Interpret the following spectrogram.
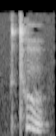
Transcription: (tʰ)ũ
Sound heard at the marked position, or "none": tʰ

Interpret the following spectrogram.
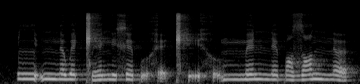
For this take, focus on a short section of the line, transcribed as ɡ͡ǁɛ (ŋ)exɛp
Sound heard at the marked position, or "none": ŋ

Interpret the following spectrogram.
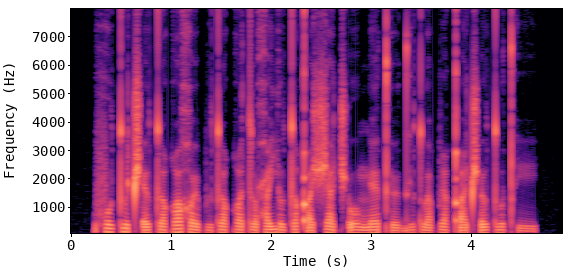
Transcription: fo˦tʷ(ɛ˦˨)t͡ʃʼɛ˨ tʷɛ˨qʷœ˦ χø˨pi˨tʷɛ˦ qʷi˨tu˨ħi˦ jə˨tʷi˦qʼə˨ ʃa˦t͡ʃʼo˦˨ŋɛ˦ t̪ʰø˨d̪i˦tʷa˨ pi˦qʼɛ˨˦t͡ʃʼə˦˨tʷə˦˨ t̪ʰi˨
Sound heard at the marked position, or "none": ɛ˦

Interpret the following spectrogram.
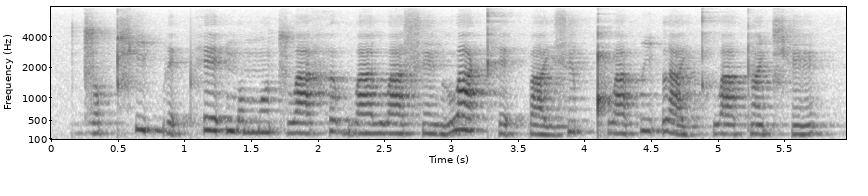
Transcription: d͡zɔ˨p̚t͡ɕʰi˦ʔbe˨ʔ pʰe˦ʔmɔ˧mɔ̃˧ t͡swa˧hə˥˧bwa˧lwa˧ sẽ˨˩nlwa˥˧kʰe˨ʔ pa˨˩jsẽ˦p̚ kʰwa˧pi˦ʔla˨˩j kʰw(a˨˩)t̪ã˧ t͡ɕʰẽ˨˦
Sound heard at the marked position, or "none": a˧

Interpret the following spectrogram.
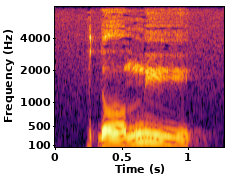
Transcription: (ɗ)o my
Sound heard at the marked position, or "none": ɗ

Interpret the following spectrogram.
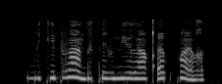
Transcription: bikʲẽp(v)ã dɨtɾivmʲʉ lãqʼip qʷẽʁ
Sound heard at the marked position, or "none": v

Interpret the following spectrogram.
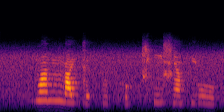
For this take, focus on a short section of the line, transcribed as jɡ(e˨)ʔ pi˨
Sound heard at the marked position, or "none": e˨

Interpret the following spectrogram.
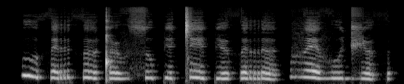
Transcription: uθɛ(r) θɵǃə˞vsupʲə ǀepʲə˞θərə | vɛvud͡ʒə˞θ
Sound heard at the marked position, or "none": r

